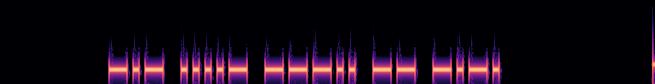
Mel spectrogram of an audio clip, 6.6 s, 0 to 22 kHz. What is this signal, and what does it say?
Morse code, heard as a keyed tone, about 21 wpm, 700 Hz. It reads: K48MC
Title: Code Groups - 5 Letter:Numbers - 20wpm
